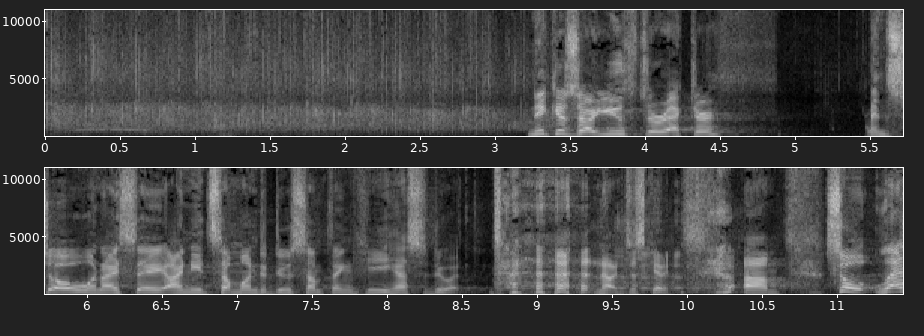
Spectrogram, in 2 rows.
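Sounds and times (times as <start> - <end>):
church audience applause: 0.0 - 3.3
speech: 3.2 - 4.6, 5.5 - 11.4
laughter: 8.7 - 10.6.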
